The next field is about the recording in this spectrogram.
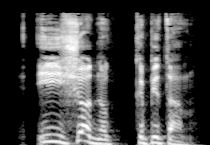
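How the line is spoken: Hesitant officer. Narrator (Russian): неуверенно добавил офицер

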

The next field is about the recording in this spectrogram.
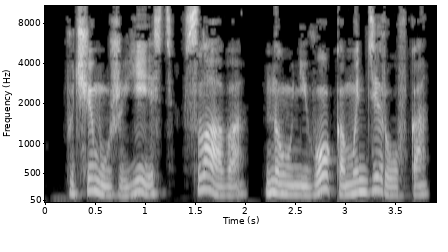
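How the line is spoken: Condescending, smiling. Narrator (Russian): Кронин со снисходительной улыбочкой добавил

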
